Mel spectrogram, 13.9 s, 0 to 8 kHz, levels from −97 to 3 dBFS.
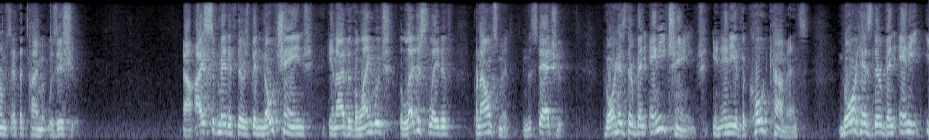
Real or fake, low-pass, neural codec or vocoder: real; 7.2 kHz; none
